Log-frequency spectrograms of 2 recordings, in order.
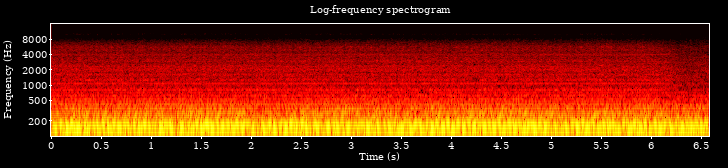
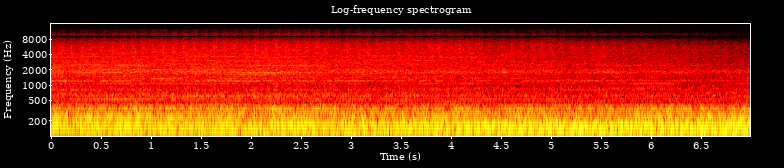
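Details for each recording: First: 1957 Chevy 210 hot rod barn find, engine and cam unknown: deep, lumpy idle with a wandering beat and shaky tach; runs better at higher speeds; rough idle, cause not pinned down. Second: 1957 Chevy 210 barn-find V8, long-sitting, revived for a 600-mile drive: started easily, steady even low idle rumble with no misses, knocks or hunting; normal idle.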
